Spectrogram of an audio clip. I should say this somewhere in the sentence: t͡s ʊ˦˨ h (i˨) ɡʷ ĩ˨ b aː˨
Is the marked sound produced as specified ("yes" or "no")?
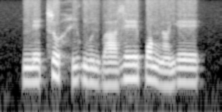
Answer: no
